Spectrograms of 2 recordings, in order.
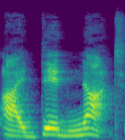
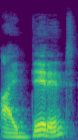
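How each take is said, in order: First: The negative is a separate, emphasized word. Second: The negative is contracted without special emphasis. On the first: A strong, emphatic denial. "si realmente quiero poner énfasis" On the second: A plain denial. "Yo puedo usar la contracción también"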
